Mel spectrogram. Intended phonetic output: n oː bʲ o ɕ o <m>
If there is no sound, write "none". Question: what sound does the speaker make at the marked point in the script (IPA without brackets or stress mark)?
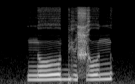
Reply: n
